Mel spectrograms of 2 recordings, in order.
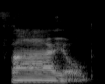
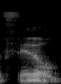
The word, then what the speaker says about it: filled: it filled very good the two L's help you figure out that it's it's it's a closed eye not an open eye so it's it's like a filled not filed so filled very good okay so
